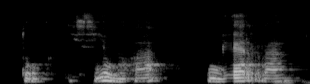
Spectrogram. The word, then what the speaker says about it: guerra: Donc ici, on aura guerra. On ne prononce pas le U, mais il nous permet d'avoir le son G.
